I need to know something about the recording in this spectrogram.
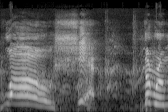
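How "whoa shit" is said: normal talking voice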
